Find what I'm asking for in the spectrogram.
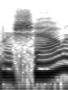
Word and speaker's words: Rochelle: My name is Rita, and that's spelled R-I-T-A, and my last name, Rochelle, is spelled R-O-C-H-E-L-L-E.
